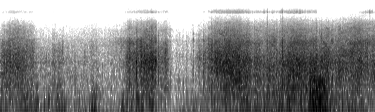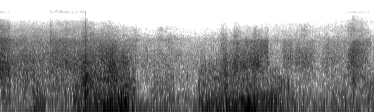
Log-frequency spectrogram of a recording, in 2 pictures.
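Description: Skis scraping and hissing over packed snow on a downhill run, swelling and fading every few seconds, with wind buffeting the action camera's microphone.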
